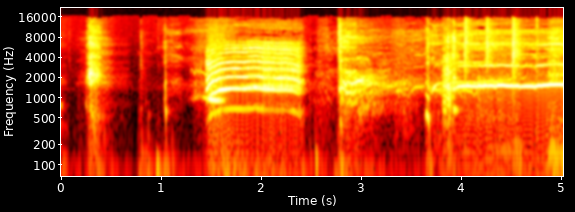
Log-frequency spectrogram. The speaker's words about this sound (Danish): Var det dit bedste uluftede skrig? Ja. Altså, jeg ved ikke, om jeg overhovedet kan skrige.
